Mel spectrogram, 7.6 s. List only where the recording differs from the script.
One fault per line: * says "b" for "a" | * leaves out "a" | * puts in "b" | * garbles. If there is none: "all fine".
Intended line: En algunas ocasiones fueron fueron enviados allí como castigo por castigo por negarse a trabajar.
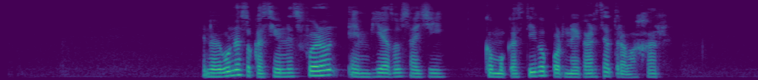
* leaves out "fueron"
* leaves out "castigo por"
